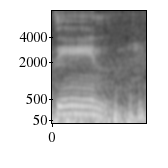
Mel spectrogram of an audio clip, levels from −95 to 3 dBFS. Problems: constant background noise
